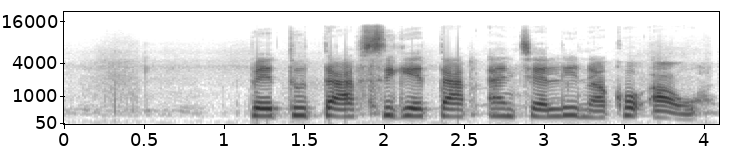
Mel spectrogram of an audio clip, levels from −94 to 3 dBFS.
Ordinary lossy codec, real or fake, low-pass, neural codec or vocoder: none; real; 14.4 kHz; none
